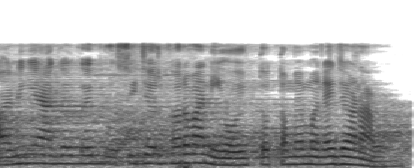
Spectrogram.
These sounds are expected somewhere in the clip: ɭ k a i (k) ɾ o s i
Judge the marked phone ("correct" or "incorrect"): incorrect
